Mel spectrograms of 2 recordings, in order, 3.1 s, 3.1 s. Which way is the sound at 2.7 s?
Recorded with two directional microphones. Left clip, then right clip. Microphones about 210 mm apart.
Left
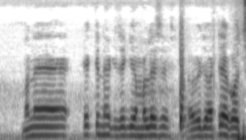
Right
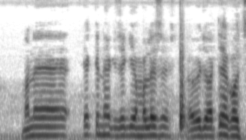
35° right (ahead or behind).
